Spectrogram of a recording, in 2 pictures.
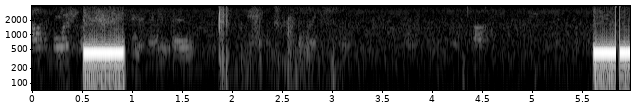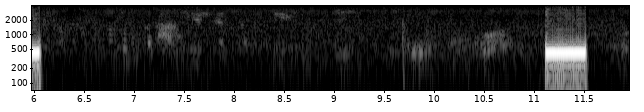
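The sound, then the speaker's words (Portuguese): Phone line tones repeat while someone tries to call a person back: three short, identical mid-pitched beeps, spaced about five seconds apart, with near silence between them. “Tô tentando retornar pra ele. Tentando retornar, é porque no WhatsApp dele tá 1V.”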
